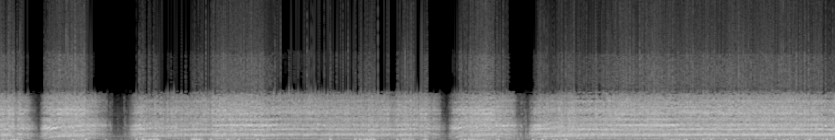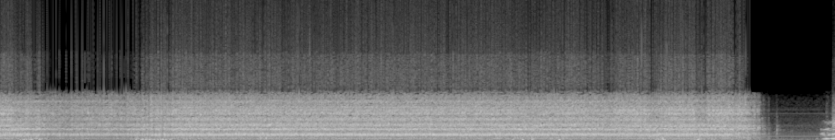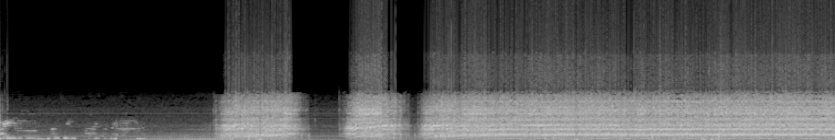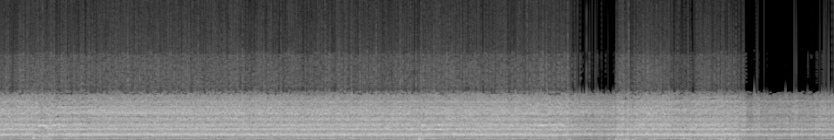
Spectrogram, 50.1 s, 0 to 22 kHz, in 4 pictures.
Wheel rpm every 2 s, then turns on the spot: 110, 170, 230, 130, 180, 230, 230, 230, 240, 230, 230, 180, 10, 0, 90, 90, 210, 230, 230, 230, 240, 230, 230, 230, 230.
none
